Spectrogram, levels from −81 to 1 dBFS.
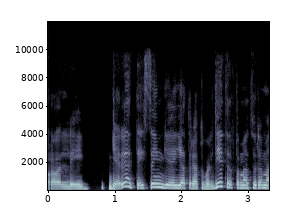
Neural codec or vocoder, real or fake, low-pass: none; real; 9.9 kHz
